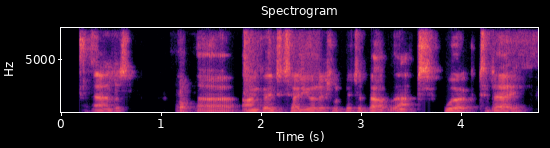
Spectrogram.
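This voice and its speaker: With a British accent, a man speaks at a very deep, low pitch and a moderate pace. His intonation is fairly even, and the background is quiet. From Britain. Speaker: ecologist. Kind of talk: presentation. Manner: hesitant, many fillers.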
